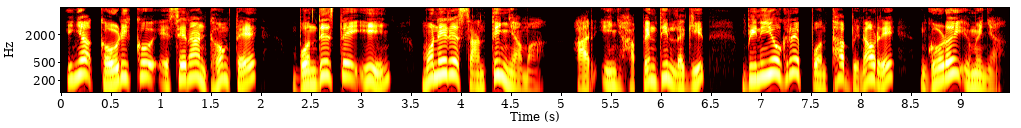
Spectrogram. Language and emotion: Santali, happy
